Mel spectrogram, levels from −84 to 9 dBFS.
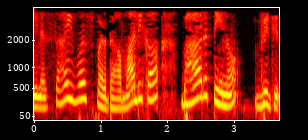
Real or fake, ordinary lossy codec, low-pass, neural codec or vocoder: real; MP3, 24 kbps; 3.6 kHz; none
